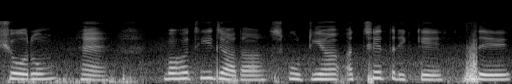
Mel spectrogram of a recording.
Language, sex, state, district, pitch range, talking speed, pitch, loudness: Hindi, female, Punjab, Pathankot, 220-260 Hz, 105 wpm, 240 Hz, -17 LUFS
